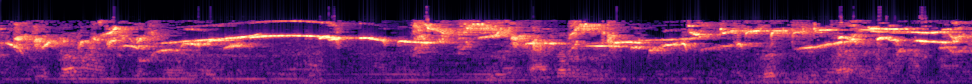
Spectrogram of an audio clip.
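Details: Black Oriental magpie-robin (kacer hitam) singing unabashed in gacor style, with a long arching whistle followed by rapid, varied warbles and chips, and a man's voice murmuring low behind.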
